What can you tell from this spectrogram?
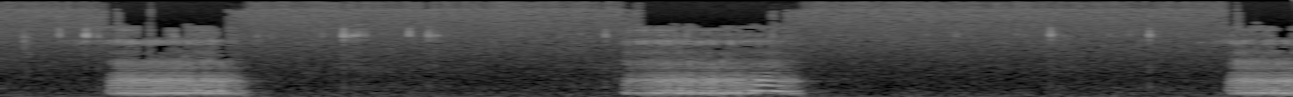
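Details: Sleeping dog, named Nela, gives gravelly low snores, one about every two and a half seconds, three breaths in all, quiet between them.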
